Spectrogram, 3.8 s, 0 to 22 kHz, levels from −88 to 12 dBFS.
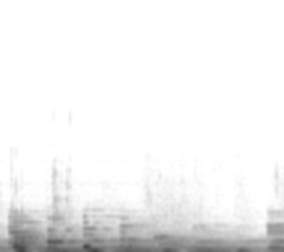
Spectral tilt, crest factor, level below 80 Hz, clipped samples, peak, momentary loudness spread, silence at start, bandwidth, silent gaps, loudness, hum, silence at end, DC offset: -9.5 dB/octave; 20 dB; -78 dBFS; under 0.1%; -6 dBFS; 14 LU; 0 s; 4.6 kHz; none; -26 LUFS; none; 0 s; under 0.1%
